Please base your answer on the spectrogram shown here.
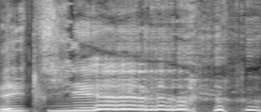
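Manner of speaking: high, loud startled shout, blurted out.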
